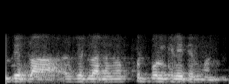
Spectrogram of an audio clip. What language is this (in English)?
Bodo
